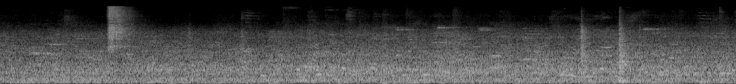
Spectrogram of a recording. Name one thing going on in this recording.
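Metal utensils clink against a steel pot.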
